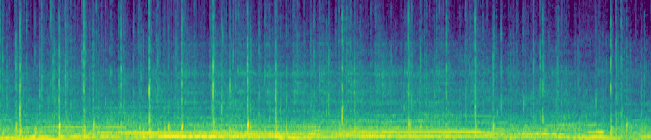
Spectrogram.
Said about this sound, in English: thank you all for coming out tonight. Give yourselves some applause for coming out to the show.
